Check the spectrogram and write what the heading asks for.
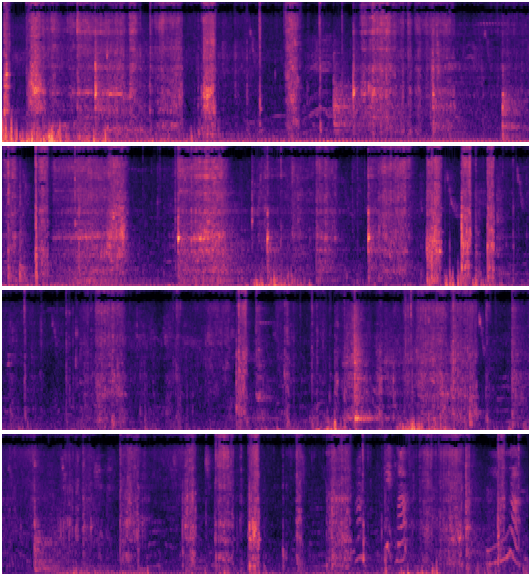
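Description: Steel plastering trowels scraping and smoothing wet cement render onto a brick wall, irregular scrapes with occasional taps as mortar is scooped from the pans.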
